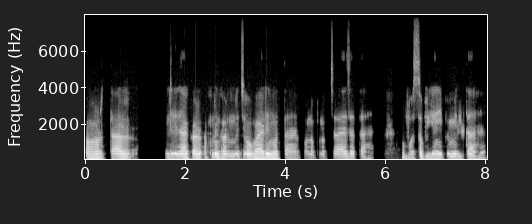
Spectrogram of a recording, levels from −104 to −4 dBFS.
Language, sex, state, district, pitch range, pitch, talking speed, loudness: Hindi, male, Bihar, Saran, 125-130 Hz, 130 Hz, 170 wpm, -17 LUFS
